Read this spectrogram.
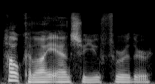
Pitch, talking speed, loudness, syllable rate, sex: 120 Hz, 230 wpm, -19 LUFS, 5.8 syllables/s, male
